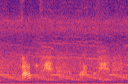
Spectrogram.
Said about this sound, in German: Irgendjemand muss den Feueralarm ausgelöst haben. Ich sehe aber kein Feuer. Stoppen Sie das alles und machen Sie endlich die Sirenen aus.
